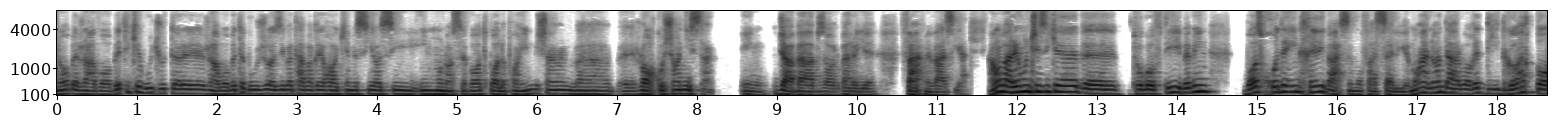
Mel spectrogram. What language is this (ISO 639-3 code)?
fas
